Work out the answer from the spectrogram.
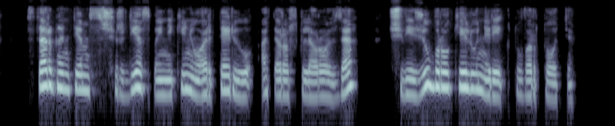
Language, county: Lithuanian, Kaunas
